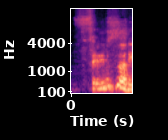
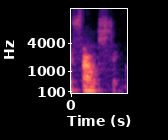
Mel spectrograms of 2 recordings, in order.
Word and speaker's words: fousty: So I don't know what fousty is. Stucky. Southerners would say Fausty. Well, I would say Fousty only because I was raised by Northerners. So, but I know it is pronounced as Fausty as well.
